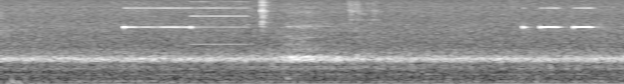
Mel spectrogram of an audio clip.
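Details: Feeding tube pump alarm in the home of a person with POTS: high-pitched electronic beeps over a steady room hum.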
